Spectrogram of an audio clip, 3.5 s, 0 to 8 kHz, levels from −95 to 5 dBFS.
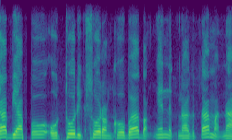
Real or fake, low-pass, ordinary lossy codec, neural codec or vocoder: real; 7.2 kHz; Opus, 24 kbps; none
